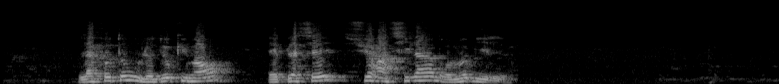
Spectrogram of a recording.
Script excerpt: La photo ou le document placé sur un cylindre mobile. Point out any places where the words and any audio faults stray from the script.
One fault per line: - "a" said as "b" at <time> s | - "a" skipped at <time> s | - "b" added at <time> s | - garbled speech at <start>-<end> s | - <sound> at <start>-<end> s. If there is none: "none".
- "est" added at 2.7 s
